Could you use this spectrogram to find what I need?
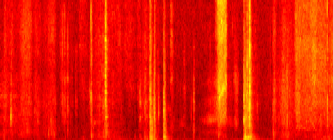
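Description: A plastic cooler knocks and thumps as it is lifted out.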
